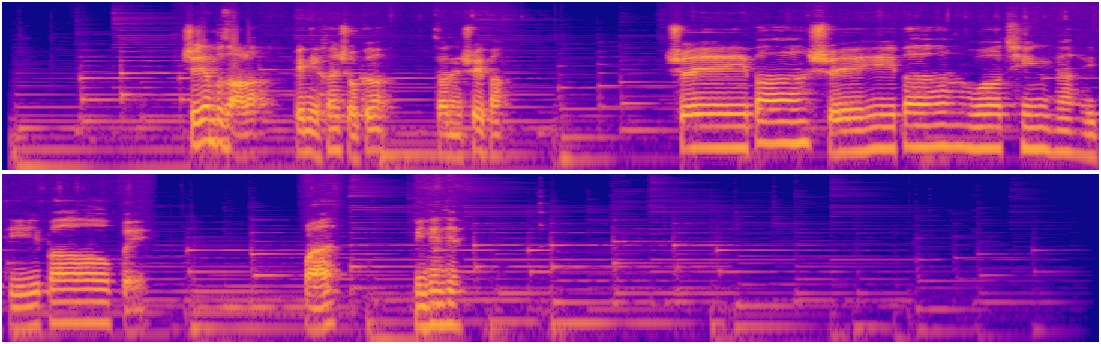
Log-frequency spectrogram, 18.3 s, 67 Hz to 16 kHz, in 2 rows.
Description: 每晚他总会给我讲15分钟情话，这里只允许给你听一小段哦（偷偷点击下方音频）：
胡一天对我说的话.mp3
